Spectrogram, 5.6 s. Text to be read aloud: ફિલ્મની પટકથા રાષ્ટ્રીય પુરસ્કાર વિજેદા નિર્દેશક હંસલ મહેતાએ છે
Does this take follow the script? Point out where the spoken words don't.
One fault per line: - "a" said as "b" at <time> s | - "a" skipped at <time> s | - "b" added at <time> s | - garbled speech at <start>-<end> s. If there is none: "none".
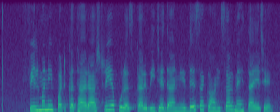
none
